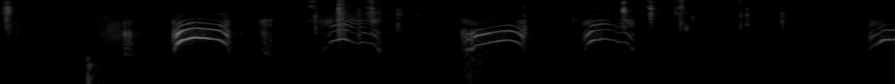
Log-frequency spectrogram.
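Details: Foster kitten crying loudly before calming and kneading when held: a run of arched, harmonic meows, several in quick succession, with soft clicks and handling noises between calls indoors.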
